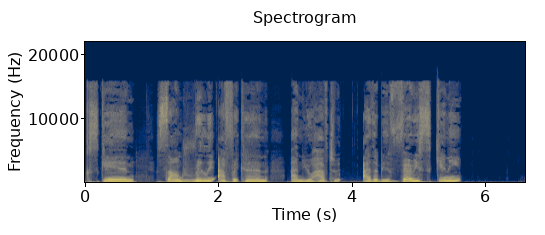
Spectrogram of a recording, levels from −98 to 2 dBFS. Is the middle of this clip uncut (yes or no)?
yes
